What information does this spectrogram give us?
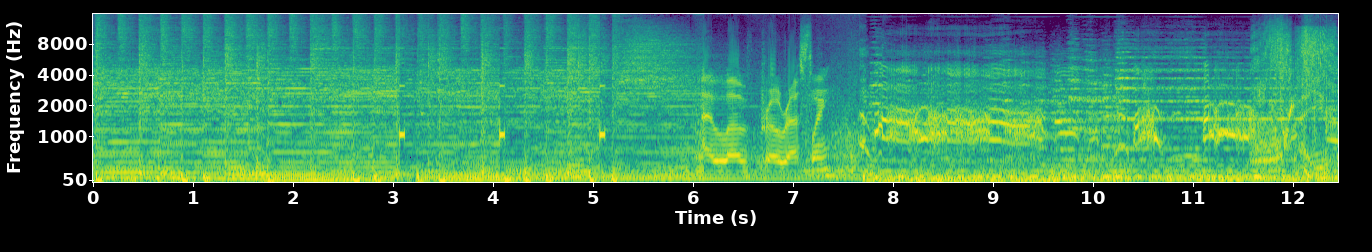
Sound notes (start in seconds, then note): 3.1 beeping; 7.6 screaming; 9.0 dramatic music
